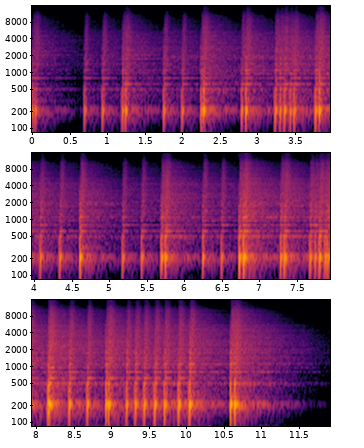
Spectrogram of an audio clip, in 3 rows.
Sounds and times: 6.8s rimshot 11.3s
6.8s snare 11.4s

